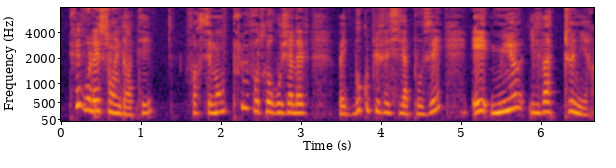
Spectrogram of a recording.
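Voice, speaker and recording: A woman's voice: on the high side, warm tone, husky. A woman chatting through a makeup tutorial and explaining each step to her viewers. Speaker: makeup vlogger.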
